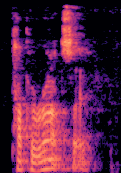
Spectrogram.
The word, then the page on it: paparazzo: British English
